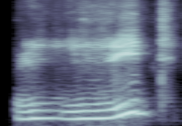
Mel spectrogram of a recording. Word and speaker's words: read: late late late put পুট put quite quite quite রিড রেড রেড দেখেন এইখানে মানে এটার স্পেলিং একই হলেও এর উচ্চারণটা একটু ভিন্ন এজন্য ব্রাকেটে আবার লিখে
